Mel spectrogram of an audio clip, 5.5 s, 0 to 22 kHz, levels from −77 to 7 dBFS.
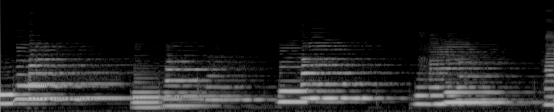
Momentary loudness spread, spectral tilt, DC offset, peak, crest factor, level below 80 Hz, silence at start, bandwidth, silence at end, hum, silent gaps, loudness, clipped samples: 13 LU; -7.5 dB/octave; under 0.1%; -10 dBFS; 14 dB; -66 dBFS; 0 s; 6.8 kHz; 0 s; none; none; -24 LUFS; under 0.1%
